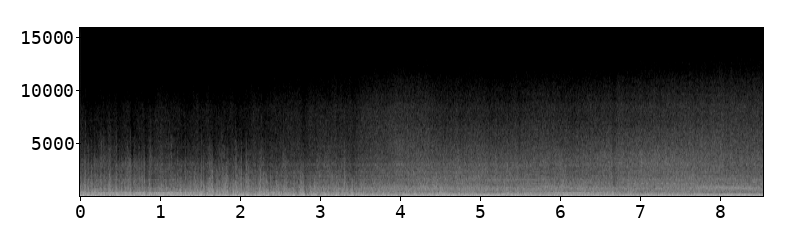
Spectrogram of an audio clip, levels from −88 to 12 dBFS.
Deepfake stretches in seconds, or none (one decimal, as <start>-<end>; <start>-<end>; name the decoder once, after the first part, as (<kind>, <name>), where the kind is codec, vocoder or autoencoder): 4.0-5.0 (vocoder, BigVGAN v2); 5.7-6.4

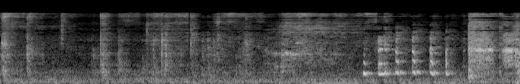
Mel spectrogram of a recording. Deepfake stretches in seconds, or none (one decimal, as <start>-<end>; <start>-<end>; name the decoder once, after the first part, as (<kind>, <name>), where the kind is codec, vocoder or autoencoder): 0.7-2.0 (codec, SNAC)

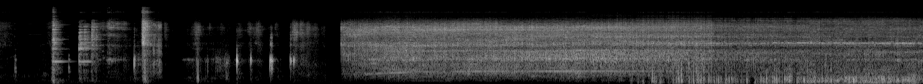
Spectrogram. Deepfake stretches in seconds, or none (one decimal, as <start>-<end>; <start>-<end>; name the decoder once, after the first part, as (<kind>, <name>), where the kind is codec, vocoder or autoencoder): 1.1-5.9 (codec, SNAC); 8.1-9.2

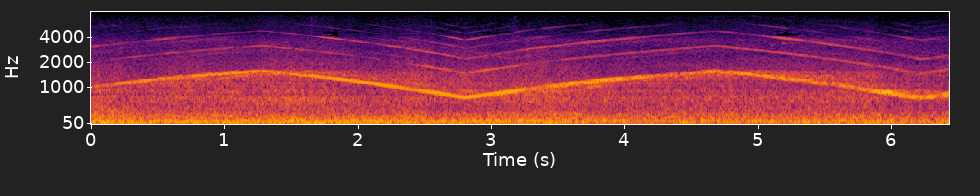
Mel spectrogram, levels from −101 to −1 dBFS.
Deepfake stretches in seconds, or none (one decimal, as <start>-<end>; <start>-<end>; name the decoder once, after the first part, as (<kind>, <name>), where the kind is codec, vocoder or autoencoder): 0.5-1.1 (vocoder, Vocos); 3.2-6.4

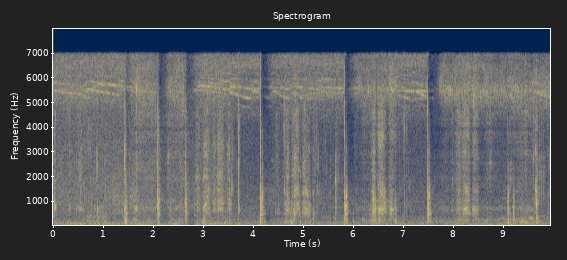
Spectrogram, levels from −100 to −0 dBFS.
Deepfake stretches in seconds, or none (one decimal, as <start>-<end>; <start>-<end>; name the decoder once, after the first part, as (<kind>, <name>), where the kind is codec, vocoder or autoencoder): 1.6-2.8 (codec, DAC); 6.1-6.9; 7.6-9.6

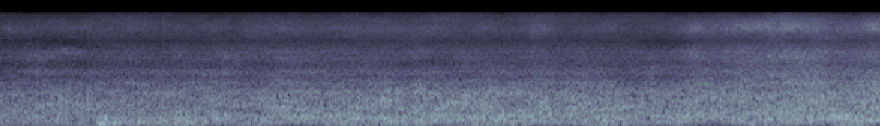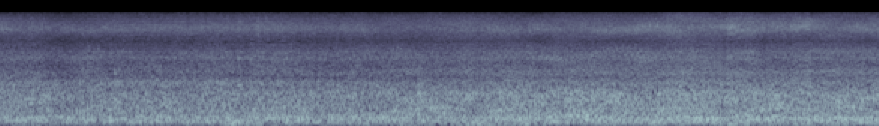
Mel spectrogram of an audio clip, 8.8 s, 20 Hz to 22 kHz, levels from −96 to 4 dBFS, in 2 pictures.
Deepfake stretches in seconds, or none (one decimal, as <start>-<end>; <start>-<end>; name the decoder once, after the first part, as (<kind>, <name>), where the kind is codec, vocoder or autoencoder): 0.0-4.9 (codec, DAC); 6.2-8.8

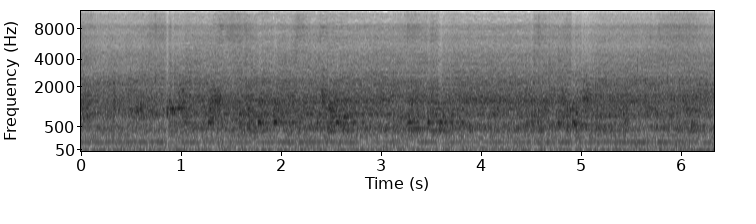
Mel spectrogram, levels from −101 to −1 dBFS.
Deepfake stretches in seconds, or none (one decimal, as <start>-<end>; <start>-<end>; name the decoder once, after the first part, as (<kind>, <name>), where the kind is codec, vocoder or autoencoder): 0.0-1.0 (codec, SNAC); 3.1-3.8; 4.5-6.3

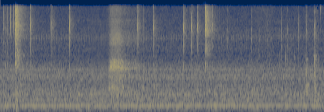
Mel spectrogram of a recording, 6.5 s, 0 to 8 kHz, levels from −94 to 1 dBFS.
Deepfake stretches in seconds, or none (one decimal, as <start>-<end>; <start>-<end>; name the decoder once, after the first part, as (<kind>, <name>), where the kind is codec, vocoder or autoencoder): 1.8-2.4 (vocoder, Vocos)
